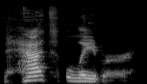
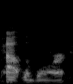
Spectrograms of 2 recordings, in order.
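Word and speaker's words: Patlabor: Uh it is also often called Pat Labore. Pat I have always called it Pat Labore. I know the proper way to pronounce it is pat labor because it's short for patrol labor because the mechs in the show are called labors.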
